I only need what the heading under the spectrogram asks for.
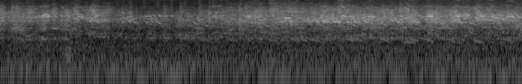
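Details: Lesser masked weavers at a busy breeding colony in thorn acacias: a dense, continuous wash of high, buzzy, chattering calls from many birds at once, overlapping with no pauses.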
